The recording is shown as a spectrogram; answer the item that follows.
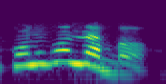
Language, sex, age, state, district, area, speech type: Assamese, female, 30-45, Assam, Jorhat, urban, conversation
